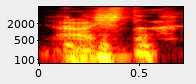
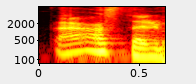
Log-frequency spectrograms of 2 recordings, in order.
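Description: First: The s is a hushing sh sound. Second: The s is a plain hissing s sound. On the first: "Se você estiver no Rio, vão puxar, vai dar uma chiada" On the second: "Aster mesmo"

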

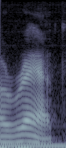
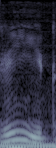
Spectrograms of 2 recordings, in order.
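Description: First: The word has a short vowel, like 'red'. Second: The word has a long vowel, like 'reed'. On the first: The action happened in the past. The speaker calls it right. "а read" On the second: The action happens in the present. The speaker calls it wrong. "именно не read"

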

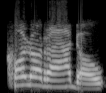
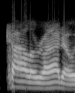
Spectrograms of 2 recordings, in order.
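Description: First: It is pronounced the Spanish way. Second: It is pronounced the English way. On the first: It means red. The speaker calls it right. "which in Spanish means red" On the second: It names the US state. The speaker calls it wrong. "It's not Colorado"

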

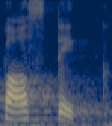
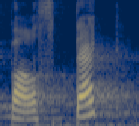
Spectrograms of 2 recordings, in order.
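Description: First: The accented vowel is said as a closed e. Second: The accented vowel is said as an open e. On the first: The speaker calls it wrong. "and not pastèque" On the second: The speaker calls it right. "it is pastèque"

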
